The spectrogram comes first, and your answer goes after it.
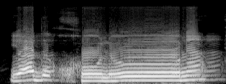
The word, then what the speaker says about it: یدخلون: Roman دیکھیے اس کا یدخلون. اردو تلفظ یدخلون یدخلون. فی کو تھوڑا سا کھینچیں گے، یا ساکن سے پہلے زیر ہے.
